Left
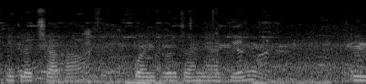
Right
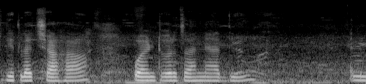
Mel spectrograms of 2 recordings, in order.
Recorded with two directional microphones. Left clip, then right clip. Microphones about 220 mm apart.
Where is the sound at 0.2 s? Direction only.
40° right (ahead or behind).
